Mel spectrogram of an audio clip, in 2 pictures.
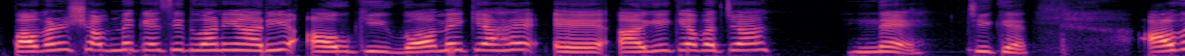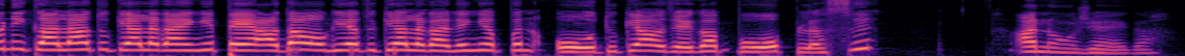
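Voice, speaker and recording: A woman with a very high voice teaches an exam-prep grammar class. She keeps putting questions to her students and answering them herself. The sound is close and dry, with no room echo.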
